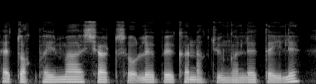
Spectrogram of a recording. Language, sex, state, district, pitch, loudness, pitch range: Wancho, male, Arunachal Pradesh, Longding, 110 Hz, -19 LUFS, 110-115 Hz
